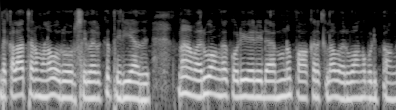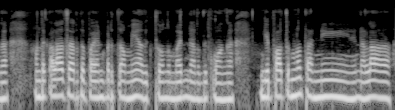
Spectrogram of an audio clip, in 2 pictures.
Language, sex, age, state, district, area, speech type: Tamil, female, 45-60, Tamil Nadu, Erode, rural, spontaneous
